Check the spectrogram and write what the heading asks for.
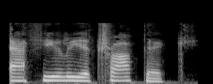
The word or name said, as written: apheliotropic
